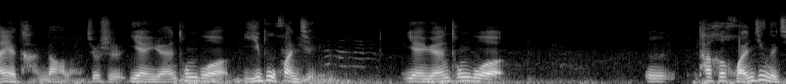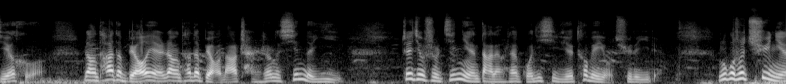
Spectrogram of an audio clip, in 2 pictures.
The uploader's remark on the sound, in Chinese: 这些声音是我和朋友们在 2020 年到 2021 年参加不同的戏剧节时所采访、聆听和采集回来的，分别来自第七、第八届乌镇戏剧节、首届青年戏剧“斑马奖”颁奖现场、第二届大凉山戏剧节和首届阿那亚戏剧节。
